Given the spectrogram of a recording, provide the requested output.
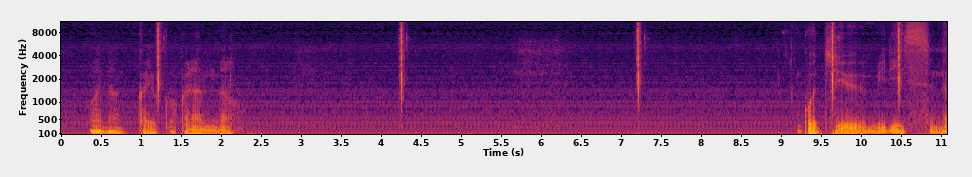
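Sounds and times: low electrical hum: 0.0s - 11.0s
computer mouse clicks: 1.2s - 1.4s, 4.2s - 4.4s, 7.2s - 7.4s.

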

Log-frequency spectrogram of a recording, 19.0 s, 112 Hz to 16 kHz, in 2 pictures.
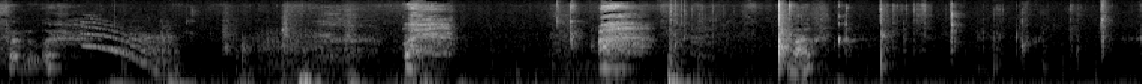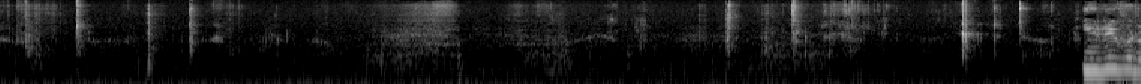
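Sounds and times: child chewing candy: 6.9s - 18.6s.

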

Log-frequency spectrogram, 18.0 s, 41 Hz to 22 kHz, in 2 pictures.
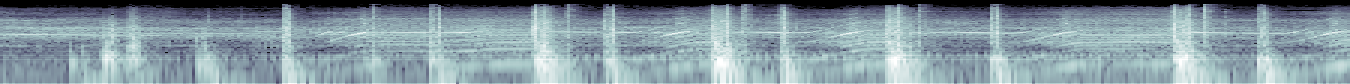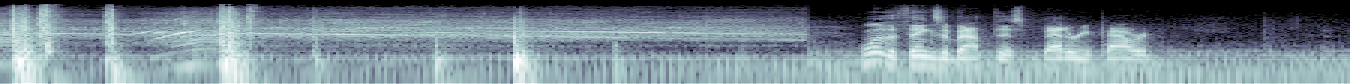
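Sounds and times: nail gun motor whine: 0.0s - 14.4s
nail gun firing bangs: 1.9s - 10.9s.

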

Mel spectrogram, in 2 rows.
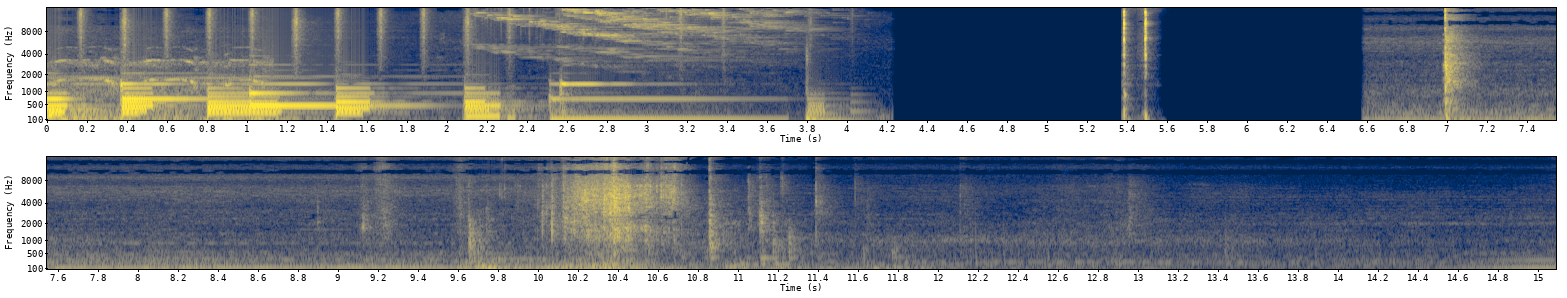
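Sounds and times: sharp click: 5.4s - 5.6s
low room hum: 6.6s - 15.0s
rustling: 9.6s - 11.3s.

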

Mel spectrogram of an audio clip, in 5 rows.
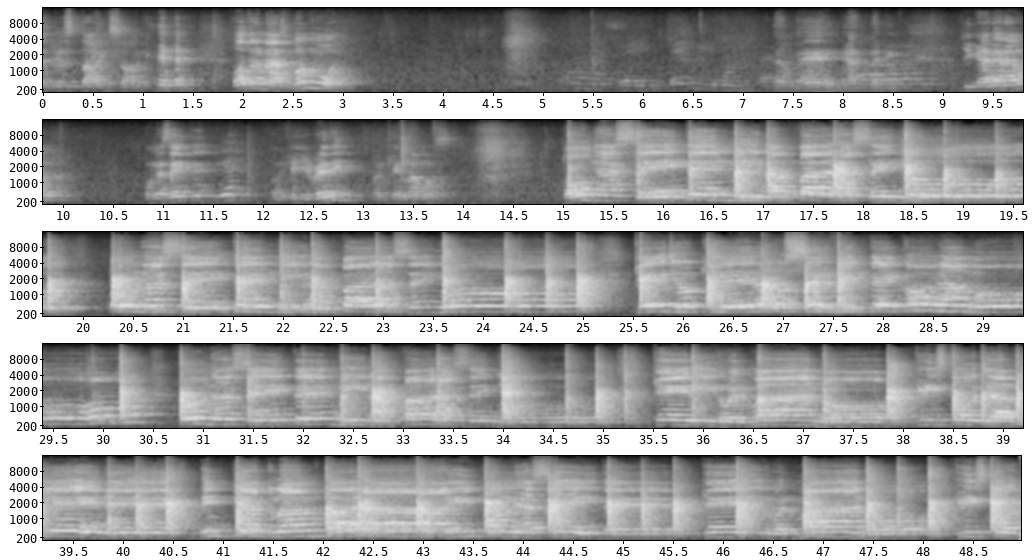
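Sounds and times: congregation singing: 15.0s - 48.9s.

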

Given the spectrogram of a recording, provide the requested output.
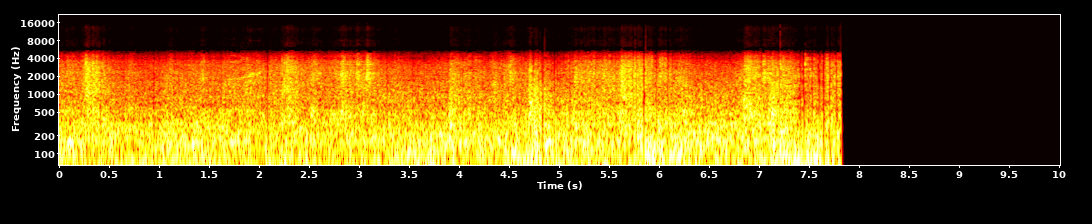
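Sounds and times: objects clattering and rattling: 0.0s - 7.8s
loud steady noise: 0.0s - 7.9s.

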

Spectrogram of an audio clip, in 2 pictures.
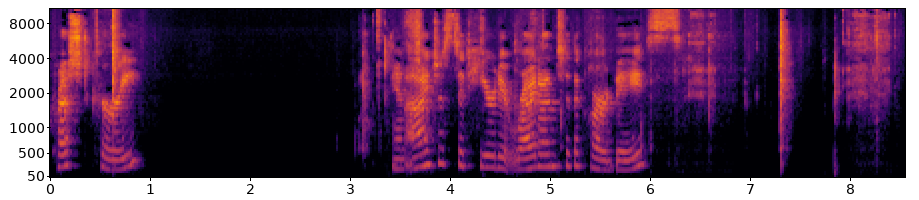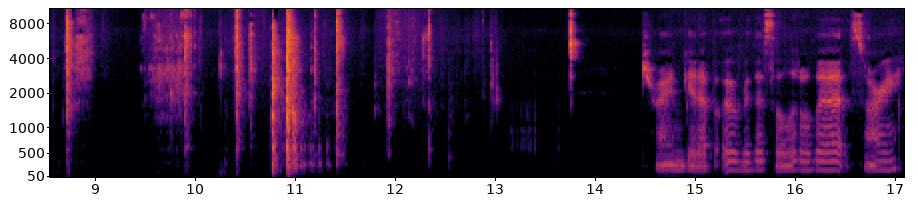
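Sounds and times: paper rustling and scraping: 7.9s - 10.5s.

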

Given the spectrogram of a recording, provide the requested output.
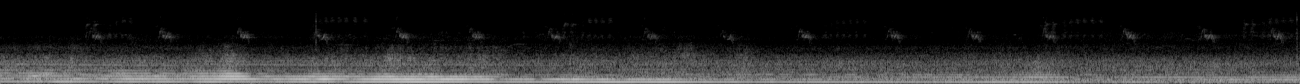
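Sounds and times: bird chirping: 8.0s - 13.0s.

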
